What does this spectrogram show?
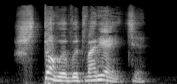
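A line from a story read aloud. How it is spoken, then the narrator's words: Woman barking sharply. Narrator (Russian): рявкнула женщина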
